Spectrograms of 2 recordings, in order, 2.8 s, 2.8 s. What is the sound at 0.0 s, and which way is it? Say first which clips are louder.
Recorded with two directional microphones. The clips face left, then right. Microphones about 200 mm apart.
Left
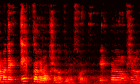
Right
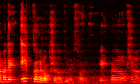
A woman's voice: right 4 dB; 30° right (ahead or behind).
